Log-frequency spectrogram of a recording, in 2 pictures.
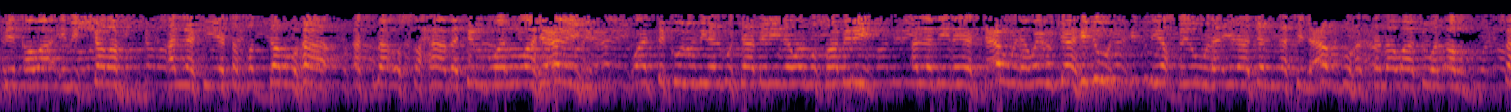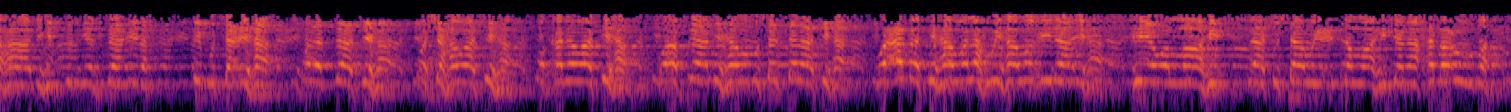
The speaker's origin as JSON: {"language": "Arabic", "country": "Egypt", "said": "بلدنا مصر"}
